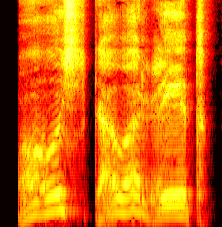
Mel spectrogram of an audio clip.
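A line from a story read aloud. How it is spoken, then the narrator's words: Gloomy creaky voice. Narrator (Russian): проскрипел он мрачно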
